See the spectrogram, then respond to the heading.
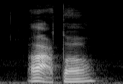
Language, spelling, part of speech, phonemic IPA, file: Arabic, أعطى, verb, /ʔaʕ.tˤaː/, Ar-أعطى.ogg
- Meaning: to give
